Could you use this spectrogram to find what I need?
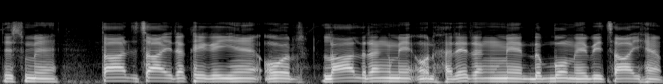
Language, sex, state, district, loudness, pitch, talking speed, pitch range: Hindi, male, Rajasthan, Bikaner, -14 LUFS, 140 Hz, 170 wpm, 135-145 Hz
